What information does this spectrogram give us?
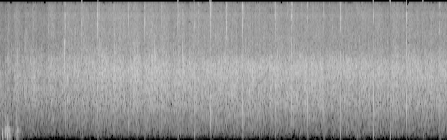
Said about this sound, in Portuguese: Aleluia! Ah, vamos aplaudir a Jesus.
